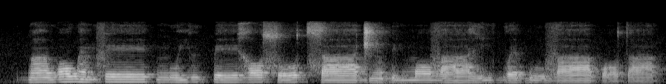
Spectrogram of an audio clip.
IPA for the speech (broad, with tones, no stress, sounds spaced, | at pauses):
ɡ͡b ã˨ w ɔ˦ w ɛ̃˧ m f eː˦ | ŋ u˨ j ɨ˧ k͡p eː˧ ɣ ɔ˧ s oː˨˦ t s aː˧ d͡ʒ ɛ̃˨ ɗ i˧ m ɔ˦ v aː˧ ɣ i˦ ɡʷ ɛ˧ ɓ u˦˨ v aː˧ p ɔ˨ t a˧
